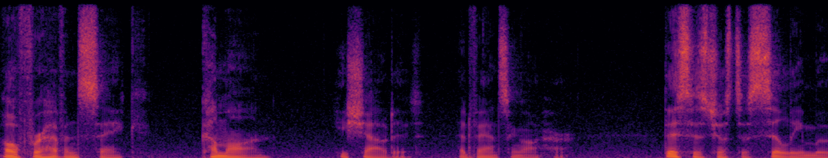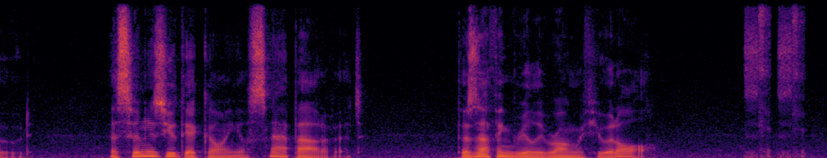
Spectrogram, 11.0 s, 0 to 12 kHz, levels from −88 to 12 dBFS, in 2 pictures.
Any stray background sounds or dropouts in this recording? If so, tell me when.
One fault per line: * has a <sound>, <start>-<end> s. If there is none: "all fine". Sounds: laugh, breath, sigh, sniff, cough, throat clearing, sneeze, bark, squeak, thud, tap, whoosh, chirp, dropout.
* has a laugh, 10.5-10.9 s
